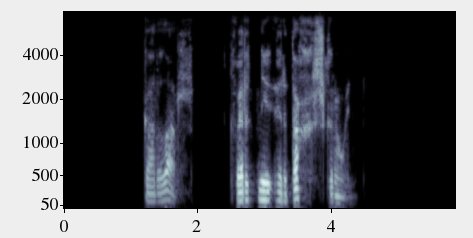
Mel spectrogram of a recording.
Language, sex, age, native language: Icelandic, male, 20-29, Icelandic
